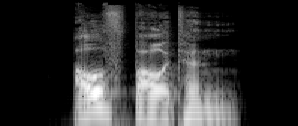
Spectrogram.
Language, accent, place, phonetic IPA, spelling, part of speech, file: German, Germany, Berlin, [ˈaʊ̯fˌbaʊ̯tn̩], Aufbauten, noun, De-Aufbauten.ogg
- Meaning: plural of Aufbau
